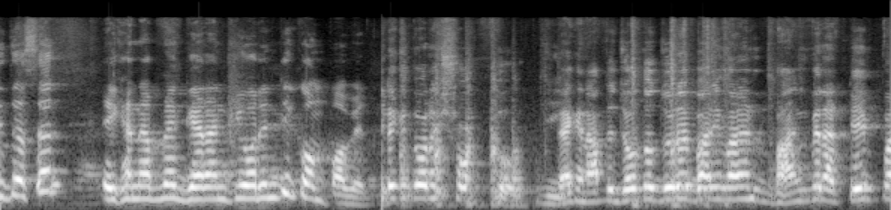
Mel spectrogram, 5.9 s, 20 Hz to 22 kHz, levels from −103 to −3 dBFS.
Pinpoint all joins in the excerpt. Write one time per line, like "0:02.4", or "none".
0:02.5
